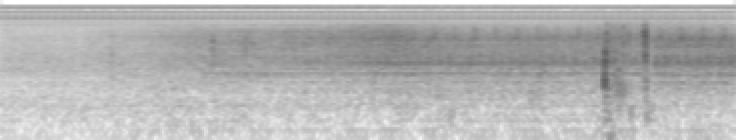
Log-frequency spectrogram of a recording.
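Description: A car approaches and pulls up, its tyres hissing on a wet road.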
